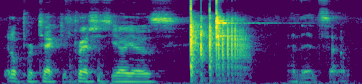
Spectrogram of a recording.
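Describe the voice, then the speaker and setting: A man's voice: on the low side, a little slow, vocal fry, very noisy. A middle-aged American man from California, a yo-yo shop owner, chatting casually and enthusiastically while unboxing products on a desk camera indoors. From California, USA.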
